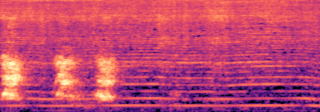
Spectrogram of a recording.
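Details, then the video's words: A playful Labrador Retriever lets out three quick, punchy barks about half a second apart, then falls quiet while a constant mechanical hum continues underneath. "Labrador playing"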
